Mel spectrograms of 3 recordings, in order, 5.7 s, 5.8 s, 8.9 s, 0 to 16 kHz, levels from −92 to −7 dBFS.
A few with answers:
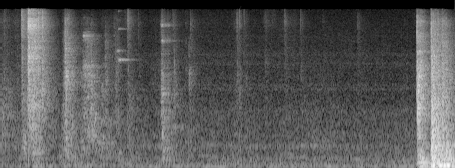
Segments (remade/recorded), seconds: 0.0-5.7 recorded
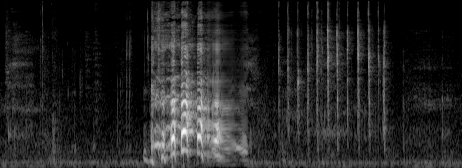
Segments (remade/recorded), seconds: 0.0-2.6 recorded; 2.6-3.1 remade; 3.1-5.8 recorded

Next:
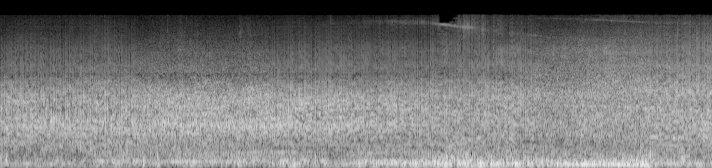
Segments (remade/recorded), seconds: 0.0-1.7 remade; 1.7-3.4 recorded; 3.4-6.7 remade; 6.7-8.1 recorded; 8.1-8.9 remade

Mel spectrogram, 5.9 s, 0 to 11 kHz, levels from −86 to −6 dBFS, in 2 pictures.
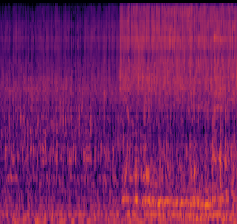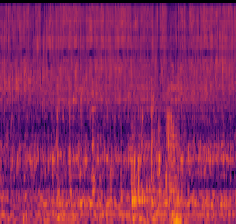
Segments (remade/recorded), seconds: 0.0-5.9 remade

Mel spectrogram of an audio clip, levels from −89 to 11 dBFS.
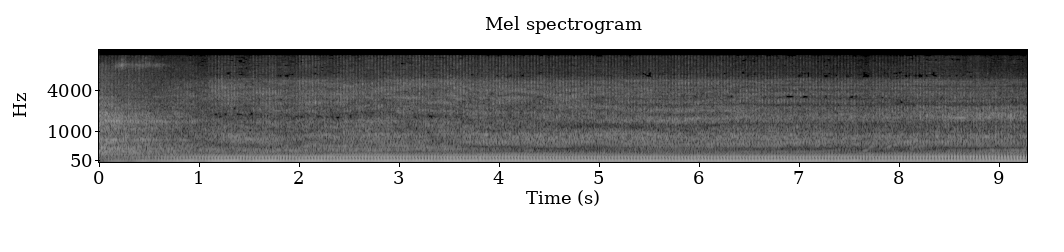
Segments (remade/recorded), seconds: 0.0-9.3 recorded

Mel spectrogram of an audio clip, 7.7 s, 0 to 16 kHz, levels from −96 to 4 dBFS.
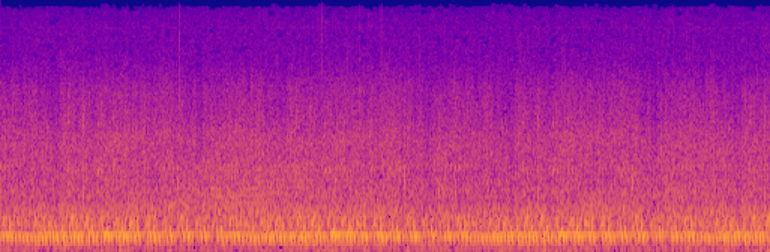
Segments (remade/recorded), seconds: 0.0-4.6 remade; 4.6-6.6 recorded; 6.6-7.7 remade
